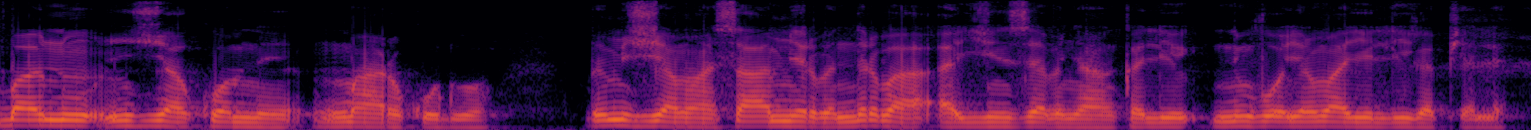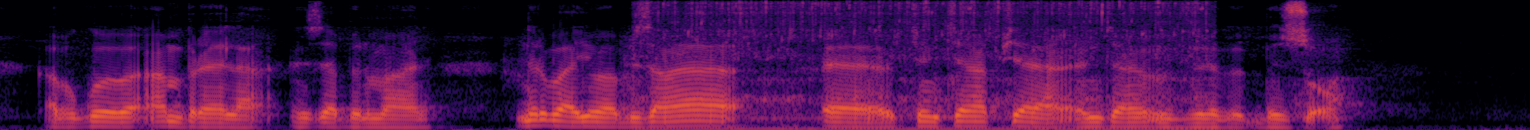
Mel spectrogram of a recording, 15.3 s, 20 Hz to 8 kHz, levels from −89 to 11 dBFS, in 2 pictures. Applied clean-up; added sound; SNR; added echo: none; Liquid; 15 dB; none.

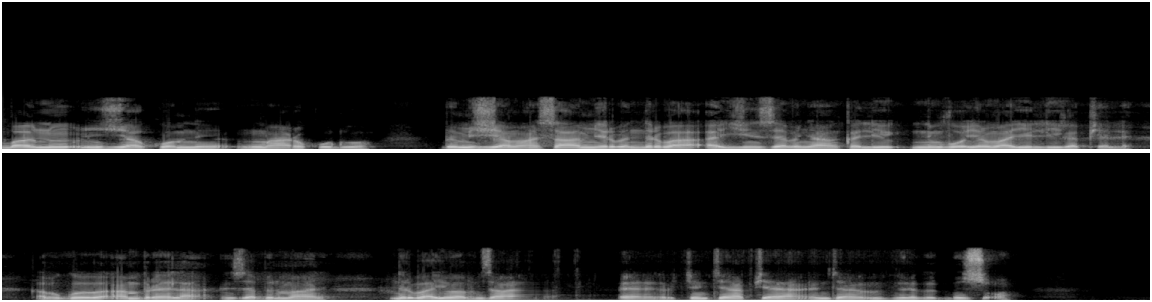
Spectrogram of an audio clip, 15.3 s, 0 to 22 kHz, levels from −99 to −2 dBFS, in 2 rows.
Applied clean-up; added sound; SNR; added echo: neural mask model DeepFilterNet 3.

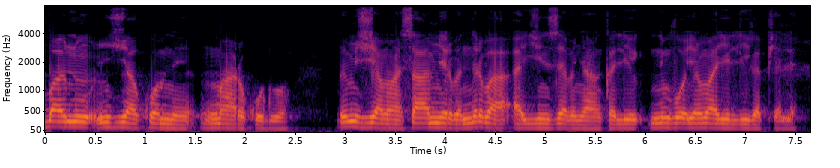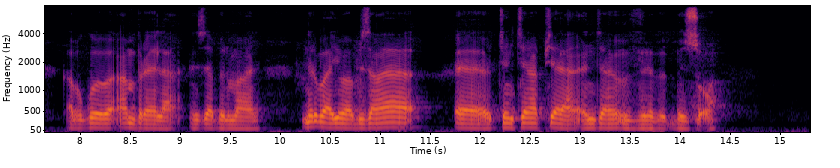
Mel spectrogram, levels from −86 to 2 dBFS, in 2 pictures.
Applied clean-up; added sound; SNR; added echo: none; none; none; none.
